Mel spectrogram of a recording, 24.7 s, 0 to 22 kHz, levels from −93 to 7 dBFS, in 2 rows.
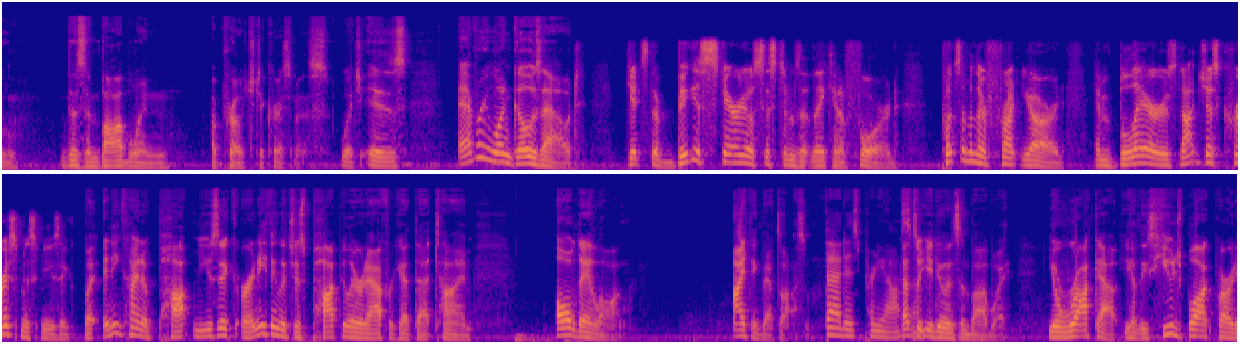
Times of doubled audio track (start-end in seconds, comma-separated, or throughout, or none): none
